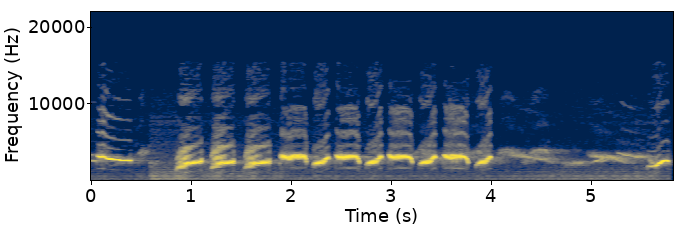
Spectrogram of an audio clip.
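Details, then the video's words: Chinese hwamei in full song, recorded clean: one whistle, then a burst of rich repeated notes about three per second, trailing into softer warbling wavering whistles and a final rising note. "Tiếng chim hoạ mi hót không tạp âm"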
